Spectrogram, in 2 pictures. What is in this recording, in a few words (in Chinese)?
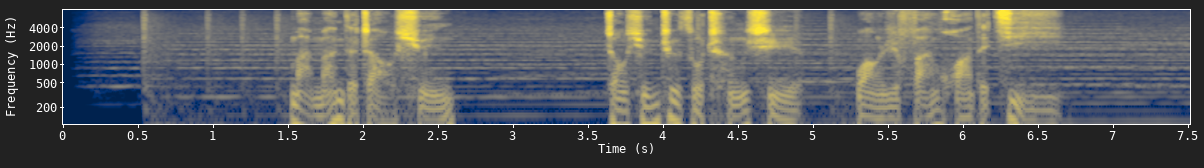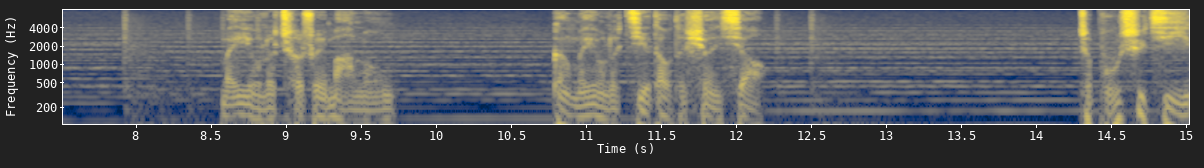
男 宣传片 抗疫; 徐州抗疫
